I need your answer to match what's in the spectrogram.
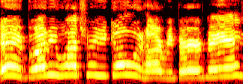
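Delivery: put-on shrill, very high, very loud drunken holler. Voicing a bystander who collides with a racer: drunk bystander's voice. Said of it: "drunkenly gets pushed out in front of the crowd".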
